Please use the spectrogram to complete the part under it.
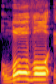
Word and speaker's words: Louisville: Generally speaking, generally speaking, Louisville is the accepted pronunciation.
